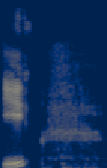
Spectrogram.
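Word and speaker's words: 一: horizontal line that is the Chinese character for one otherwise pronounced as e and he will be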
